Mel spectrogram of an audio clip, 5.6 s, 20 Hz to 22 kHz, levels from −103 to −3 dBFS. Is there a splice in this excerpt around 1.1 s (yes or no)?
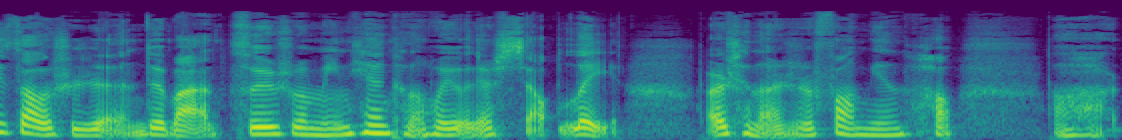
yes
